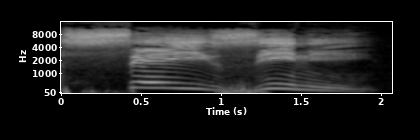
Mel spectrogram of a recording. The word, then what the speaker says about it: saisine: talvez se recordem é 6 iene a gente escreve saisine né mas pronuncia algo parecido com 6 inec francês o que é esse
